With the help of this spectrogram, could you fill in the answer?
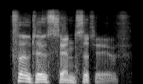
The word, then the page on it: Photosensitive: British English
